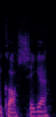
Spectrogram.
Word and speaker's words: Cossiga: preda propose cazzi di cossiga con l'accento sulla o il bigio questo e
